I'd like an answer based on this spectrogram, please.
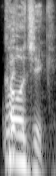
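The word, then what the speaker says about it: COGIC: Cojic. Cojic. He said it right. Y'all would have been judging him if he said it the other way off the air.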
